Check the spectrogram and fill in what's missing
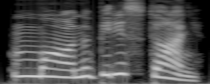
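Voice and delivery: high, slow plea to stop; pleading cry. A narrator's reading. Daughter begging her mother to stop, high and drawn out. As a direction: beg mom to stop, drawn out.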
